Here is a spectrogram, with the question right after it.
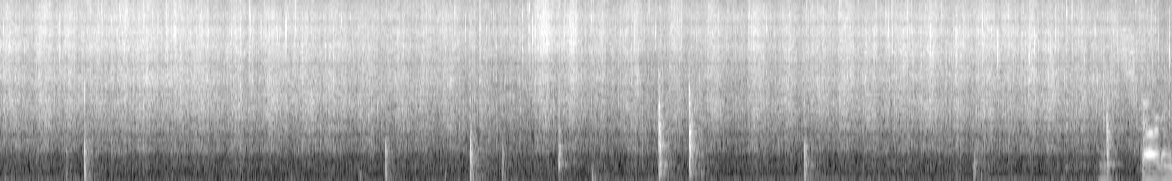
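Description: Feta cheese frying in a hot pan gives a steady sizzle, with occasional sharp clicks and scrapes as it is tossed and stirred, close and moderately loud with no talking.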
